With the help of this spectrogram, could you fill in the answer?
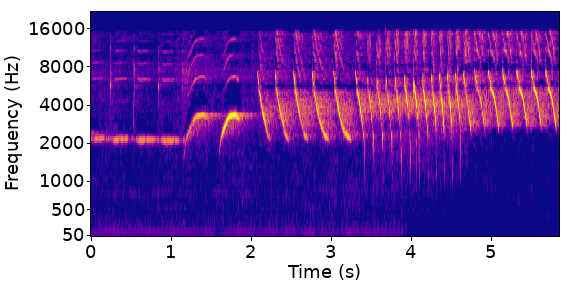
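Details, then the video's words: Canary singing a lure song for training other canaries: a long thin whistle, two rising slurs, then a rapid repeated series of downward-swept chirps. A low hum fades midway. "KENARI DENGARKAN SAMPAI HABIS, PANCINGAN MASTERAN, SUARA BURUNG CUIT CUIT"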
